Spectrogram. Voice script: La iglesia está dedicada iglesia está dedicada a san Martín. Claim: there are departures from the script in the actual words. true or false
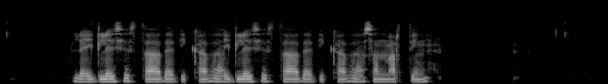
false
